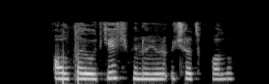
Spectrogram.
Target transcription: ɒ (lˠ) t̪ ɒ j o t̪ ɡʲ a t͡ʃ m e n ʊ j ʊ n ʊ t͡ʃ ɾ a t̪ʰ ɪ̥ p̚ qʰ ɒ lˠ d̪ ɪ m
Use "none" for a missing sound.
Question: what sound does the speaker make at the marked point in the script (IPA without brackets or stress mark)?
lˠ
